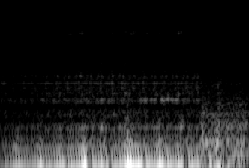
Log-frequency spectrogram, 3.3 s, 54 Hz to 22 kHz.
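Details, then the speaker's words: Rover 25 GTI, 1.8L VVC petrol engine, rough lumpy idle with irregular stumbles from ongoing misfire, recorded before Wynns injection cleaner test; rocker cover gasket already changed and system bled. "In case you don't remember, I've got loads of videos with the misfire sounding, so we'll pop one of them in now."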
